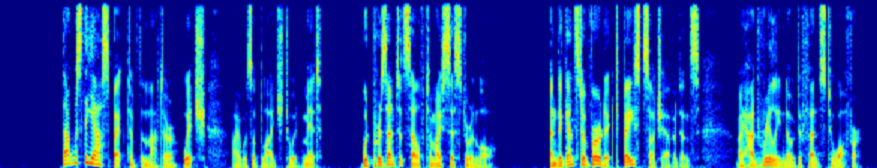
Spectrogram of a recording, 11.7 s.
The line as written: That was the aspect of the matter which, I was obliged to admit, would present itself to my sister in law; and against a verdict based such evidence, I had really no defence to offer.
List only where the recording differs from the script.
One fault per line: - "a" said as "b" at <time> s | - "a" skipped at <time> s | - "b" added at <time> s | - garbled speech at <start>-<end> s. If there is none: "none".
none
